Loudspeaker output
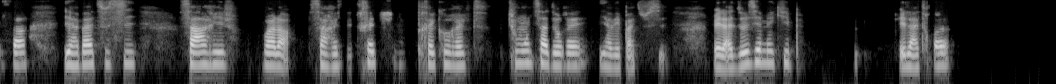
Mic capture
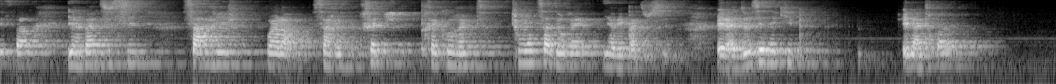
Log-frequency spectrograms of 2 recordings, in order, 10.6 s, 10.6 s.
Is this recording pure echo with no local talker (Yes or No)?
Yes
